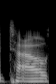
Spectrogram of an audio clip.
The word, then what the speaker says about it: Dao: difference between ta and da for oh yeah Dao is just I mean like ta I think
